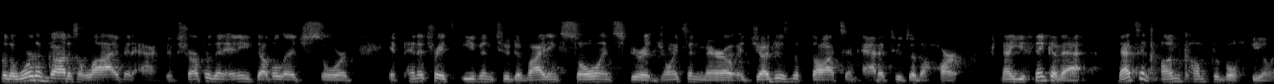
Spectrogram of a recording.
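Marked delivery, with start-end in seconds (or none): none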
